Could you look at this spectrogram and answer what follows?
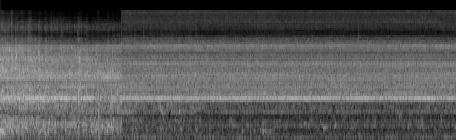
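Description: A water pump motor runs on a farm with drip irrigation, giving a loud, constant whooshing hiss of rushing water and machine hum that carries on unbroken throughout.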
